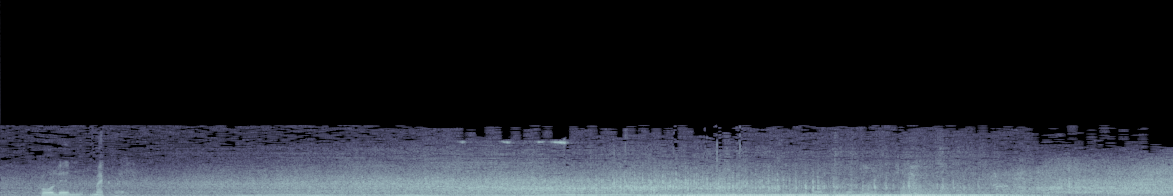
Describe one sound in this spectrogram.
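A rally car engine roars closer, rising and growing louder.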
